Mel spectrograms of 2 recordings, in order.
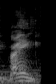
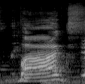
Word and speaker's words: Banks: And you can't say bank. You gotta say it like the Guyana. – Banks.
